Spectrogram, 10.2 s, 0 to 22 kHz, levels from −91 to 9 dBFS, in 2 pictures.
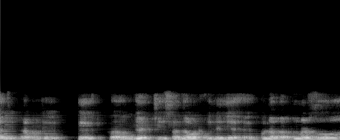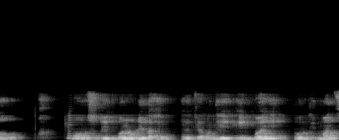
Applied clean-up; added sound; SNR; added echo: neural mask model DeepFilterNet 3.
